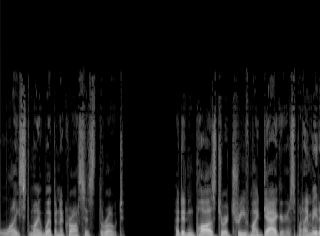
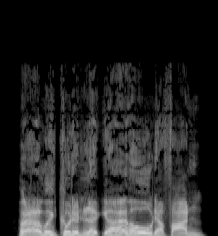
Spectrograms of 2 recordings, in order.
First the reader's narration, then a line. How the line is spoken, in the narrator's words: Jax shouted above the din of his metal hammer smashing into another helmet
